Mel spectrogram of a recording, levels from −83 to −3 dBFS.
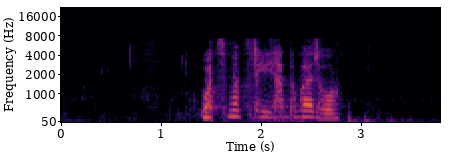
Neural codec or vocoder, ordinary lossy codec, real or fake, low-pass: codec, 16 kHz in and 24 kHz out, 0.6 kbps, FocalCodec, streaming, 4096 codes; none; fake; 7.2 kHz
